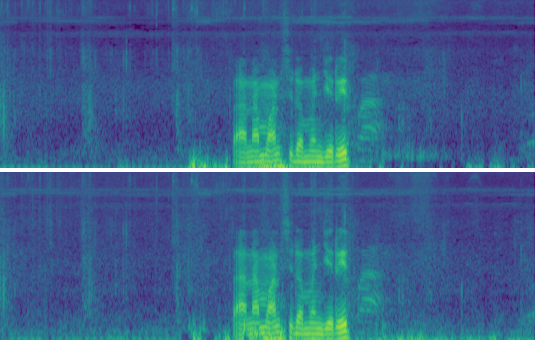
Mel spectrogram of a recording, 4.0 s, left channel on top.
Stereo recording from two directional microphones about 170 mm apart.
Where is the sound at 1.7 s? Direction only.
20° right (ahead or behind).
